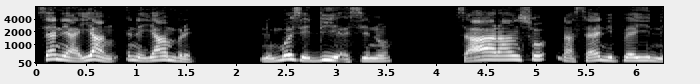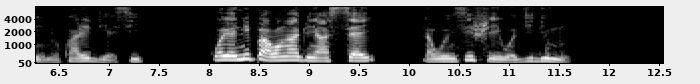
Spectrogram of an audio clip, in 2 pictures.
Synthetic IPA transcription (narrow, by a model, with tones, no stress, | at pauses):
sɛ˦nɪ̃˨a˨jã˦˨n˦nɪ̃˨jã˦mbɾɛ˨ | nɪ̃˨mo˦s̬e˨di˦˨æ˨si˦nʊ̃˦ | saː˨˦ɾã˦n̩˦sʊ˦nã˨saː˨˦nĩ˦pʰæ˦ji˦nɪ̃˨nʊ̰̃˨kʷʰa˦ɾɪ˦di˨æ̰˨si˦ | wɔ˦jɛ˨nĩ˦pa˦a˨wɔ̃˦na˦d͡ʑᶣɪ˨n˦a˨sɛ˦ɪ˦ | nã˨wɔ˨n̩˨si˦ɕᶣɪ˨wɔ̰˨d͡ʑi˦di˦mṵ̃˨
